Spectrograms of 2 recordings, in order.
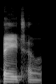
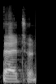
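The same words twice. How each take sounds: First: Beto said BAY-toh; mistaken pronunciation. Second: Beto said BET-oh; corrected pronunciation. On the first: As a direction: open Beto with a long AY. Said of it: "not Beto". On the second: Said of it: "Beto, not Beto". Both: Shown as a demonstration.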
